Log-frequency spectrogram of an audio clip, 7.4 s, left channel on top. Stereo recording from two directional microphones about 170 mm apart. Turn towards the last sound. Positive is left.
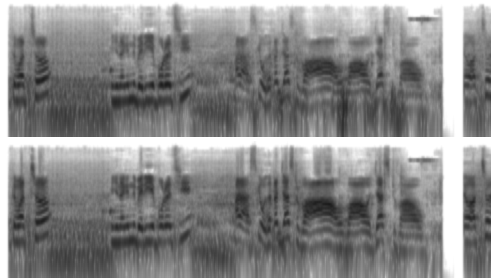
turn(degrees=5)  # may be behind; listen again after turning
